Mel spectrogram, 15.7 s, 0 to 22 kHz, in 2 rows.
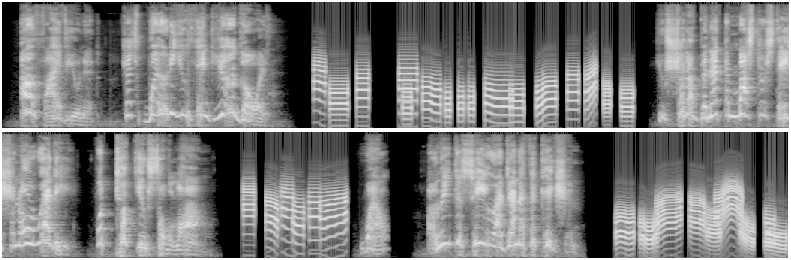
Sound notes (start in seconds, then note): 4.0 R5-40: innocent beeps; 10.1 R5-40: protest beeps; 14.3 R5-40: rude beeps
